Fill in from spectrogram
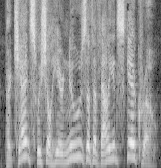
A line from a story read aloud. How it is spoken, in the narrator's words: cried the knight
